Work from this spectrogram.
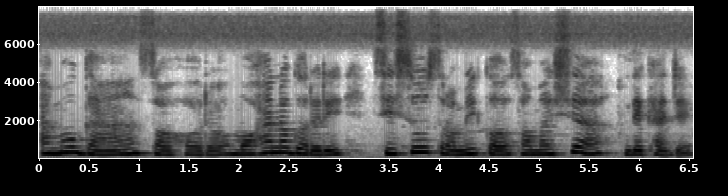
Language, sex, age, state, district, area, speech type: Odia, female, 30-45, Odisha, Bhadrak, rural, spontaneous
